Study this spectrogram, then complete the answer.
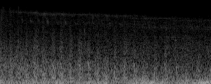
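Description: Helicopter in Saints Row the Third hovering low over a narrow ledge near water, a steady, loud rotor drone holding constant throughout with no talk.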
